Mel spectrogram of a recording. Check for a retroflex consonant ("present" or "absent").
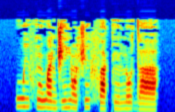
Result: absent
